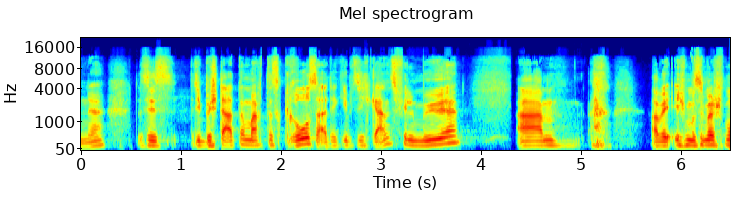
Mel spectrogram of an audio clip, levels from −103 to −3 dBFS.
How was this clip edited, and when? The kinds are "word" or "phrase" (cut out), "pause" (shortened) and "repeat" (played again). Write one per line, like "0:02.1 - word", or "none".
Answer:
0:01.1 - word
0:04.3 - pause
